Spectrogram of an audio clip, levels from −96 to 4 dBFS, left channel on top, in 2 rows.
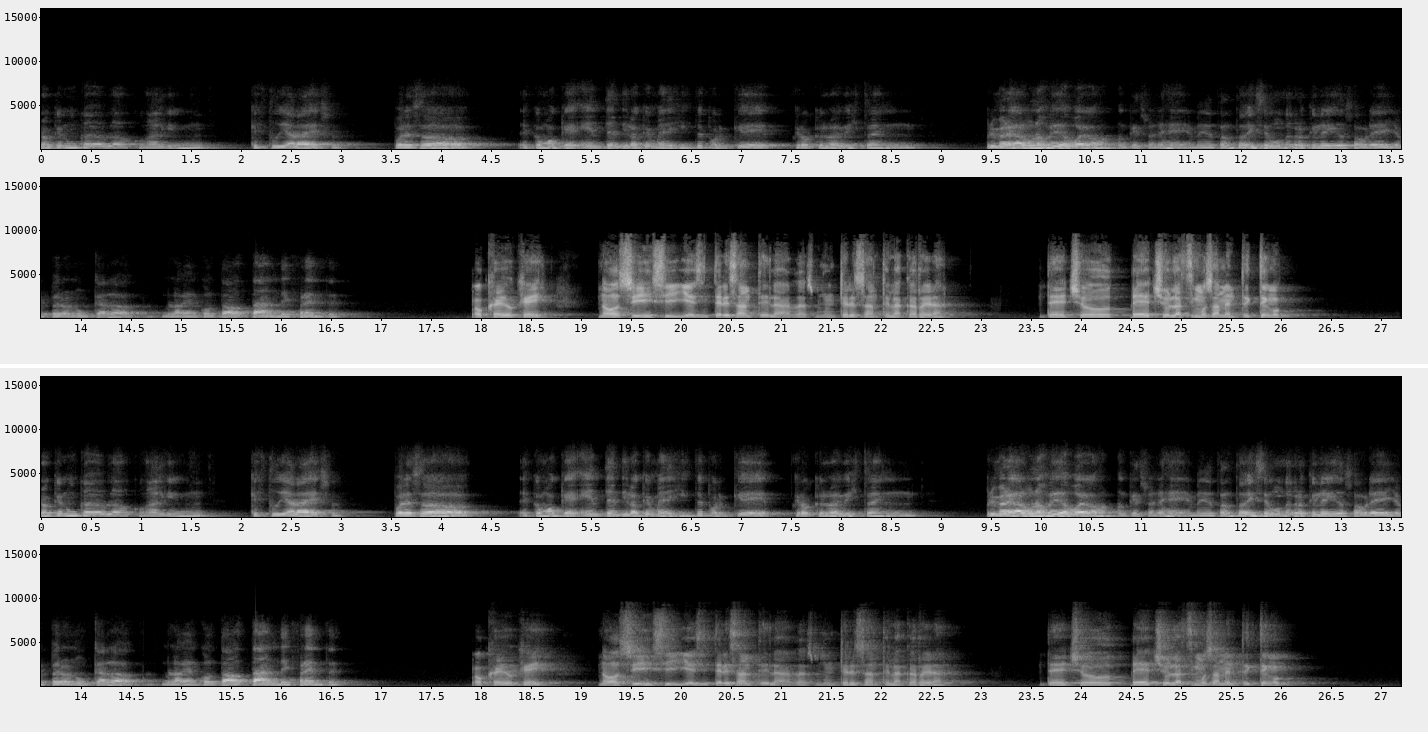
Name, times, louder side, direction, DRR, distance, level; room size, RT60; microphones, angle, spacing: voice 1, 0.0-1.7 2.1-3.1 3.5-4.4 4.8-8.8 9.5-16.6, right 3 dB, 30° right, 0.5 m, -30 dB
voice 2, 17.9-18.6 19.2-22.7 23.7-26.0, left 6 dB, 85° left, 0.6 m, -29 dB
13.5 x 9.2 x 5.8 m
head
